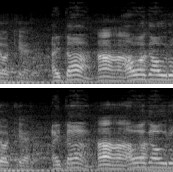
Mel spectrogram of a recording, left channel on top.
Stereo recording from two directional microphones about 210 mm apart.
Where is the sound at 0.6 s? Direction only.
15° left (ahead or behind).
